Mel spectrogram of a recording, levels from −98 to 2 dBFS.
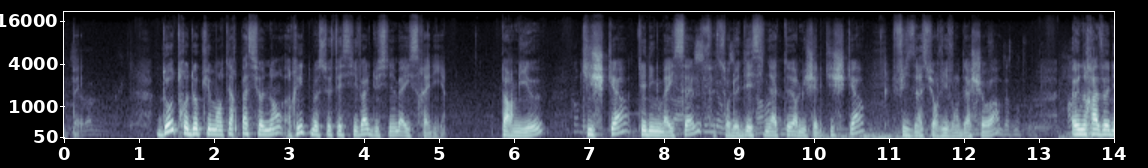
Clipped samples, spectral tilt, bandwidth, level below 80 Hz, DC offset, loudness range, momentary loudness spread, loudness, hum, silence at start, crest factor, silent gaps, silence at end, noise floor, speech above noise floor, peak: under 0.1%; -7 dB/octave; 17 kHz; -50 dBFS; under 0.1%; 7 LU; 14 LU; -19 LUFS; none; 0.1 s; 20 dB; none; 0 s; -58 dBFS; 40 dB; 0 dBFS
